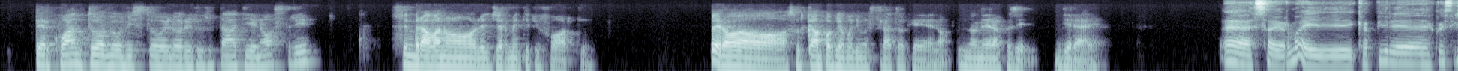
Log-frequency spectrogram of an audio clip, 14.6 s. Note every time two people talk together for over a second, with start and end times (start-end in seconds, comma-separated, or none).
none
